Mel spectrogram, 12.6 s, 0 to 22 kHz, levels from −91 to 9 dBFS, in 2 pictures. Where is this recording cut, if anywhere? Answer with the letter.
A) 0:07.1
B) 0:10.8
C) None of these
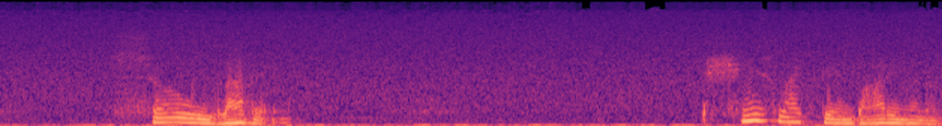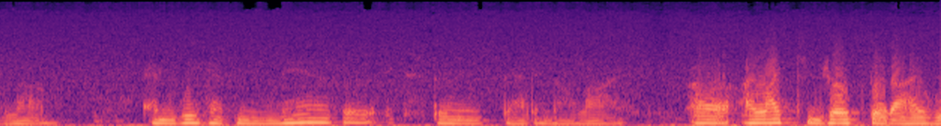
B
